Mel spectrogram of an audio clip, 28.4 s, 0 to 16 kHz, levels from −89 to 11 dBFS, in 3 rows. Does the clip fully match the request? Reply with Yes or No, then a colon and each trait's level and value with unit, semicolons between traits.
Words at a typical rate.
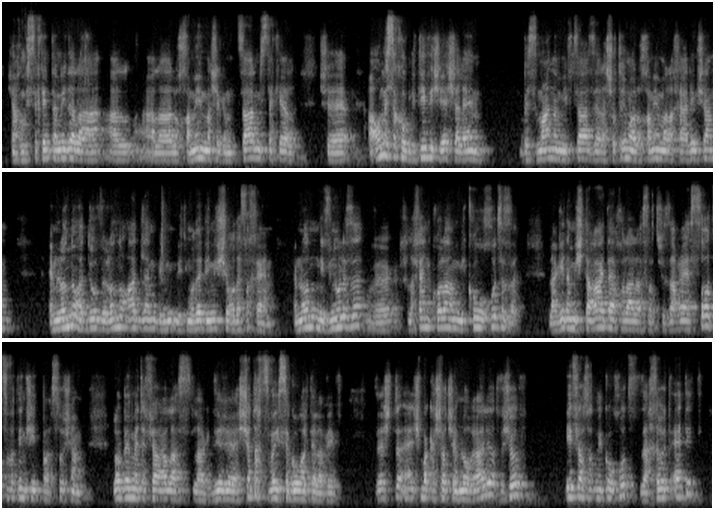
No: fast, 175 wpm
